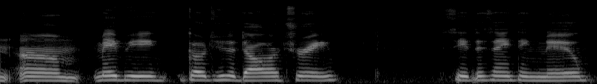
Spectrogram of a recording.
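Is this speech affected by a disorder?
Yes: brain injury; memory problems.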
